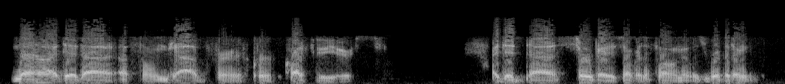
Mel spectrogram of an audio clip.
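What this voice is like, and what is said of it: Deep announcer-like voice. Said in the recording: “announcer voice”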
